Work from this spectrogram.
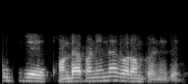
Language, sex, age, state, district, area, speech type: Odia, male, 18-30, Odisha, Kendrapara, urban, conversation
